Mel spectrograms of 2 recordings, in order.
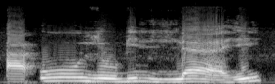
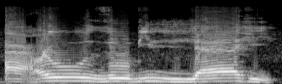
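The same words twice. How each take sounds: First: Slow A'udzu read as a-udzu, plain glottal onset on the u; hamzah for ain. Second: Slow A'udzu with the 'u squeezed from mid-throat as ain; correct ain. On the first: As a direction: recite A'udzu billahi drawn out, without the throaty ain. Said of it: "Ada yang membaca". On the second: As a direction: recite A'udzu billahi drawn out, with a true throaty ain. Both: Shown as a demonstration.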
